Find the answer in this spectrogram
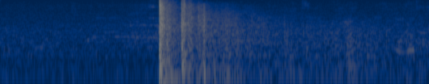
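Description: Aerial firework shells going off: three sharp bangs in quick succession about a second and a half in, the first the loudest, each followed by a rolling echo that dies away.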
